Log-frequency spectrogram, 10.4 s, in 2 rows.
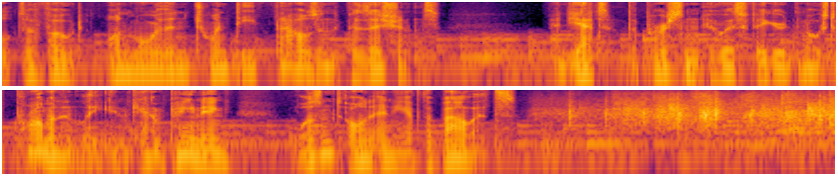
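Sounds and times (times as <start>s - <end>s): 
speech: 0.0s - 2.8s, 3.4s - 9.5s
crowd applauding at polling station: 8.6s - 10.4s.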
